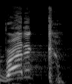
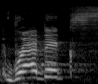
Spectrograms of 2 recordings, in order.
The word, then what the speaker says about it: Braddix: Just say the name right. Braddix. Did I do it right? No, you did not, sir. Well, say it right for me. Braddix.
